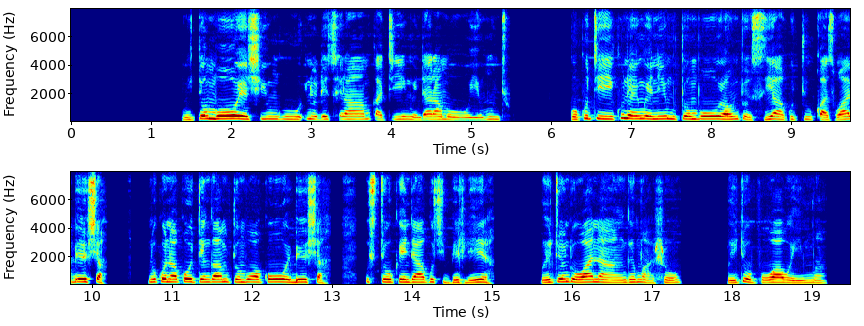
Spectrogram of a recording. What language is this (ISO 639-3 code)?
ndc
